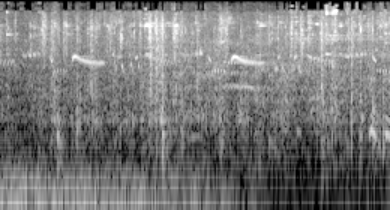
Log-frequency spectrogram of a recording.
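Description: Horses clip-clopping along a muddy highway, riders mounted with a pack horse led behind, hoofbeats steady and fairly close over a low rumbling bed, no talk.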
